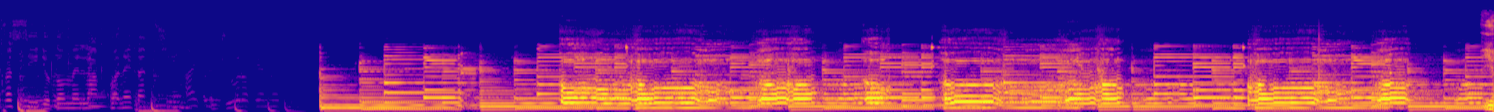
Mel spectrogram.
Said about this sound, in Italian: Questa è la loro canzone più ascoltata su Spotify.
